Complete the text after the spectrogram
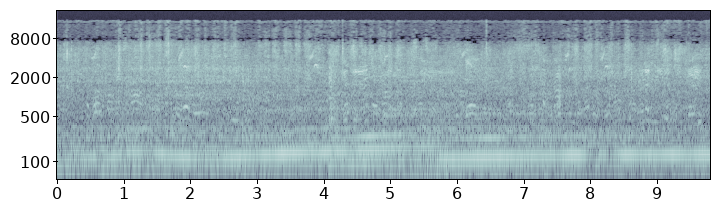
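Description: A brush scrubs over a leather shoe.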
